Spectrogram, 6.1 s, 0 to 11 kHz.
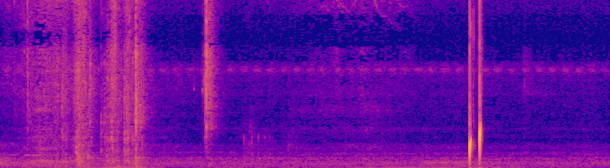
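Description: Light handling knocks of a plastic Tamiya Mini 4WD car and its parts on a cutting mat in the first second and a half. Two sharp clicks follow in quick succession about three-quarters of the way through, over a faint steady hum.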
